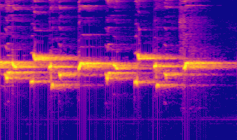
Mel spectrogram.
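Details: Morning song of a sooty-headed bulbul in fast, continuous delivery: bright whistled notes jumping between two or three pitches in quick succession, without pause, over a faint constant hum.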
